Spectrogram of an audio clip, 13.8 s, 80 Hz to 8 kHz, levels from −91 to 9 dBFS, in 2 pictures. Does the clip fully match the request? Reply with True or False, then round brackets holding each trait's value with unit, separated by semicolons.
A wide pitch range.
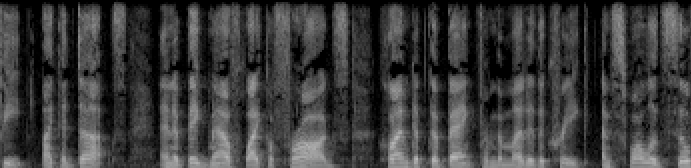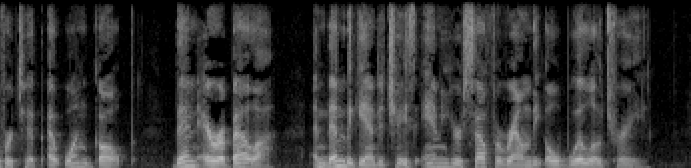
False (3.3 semitones)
